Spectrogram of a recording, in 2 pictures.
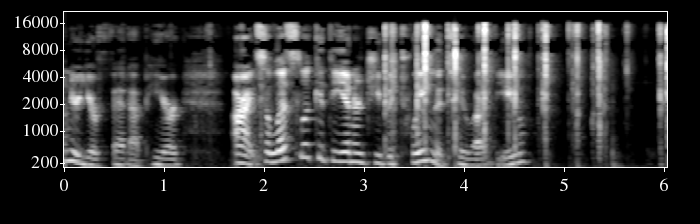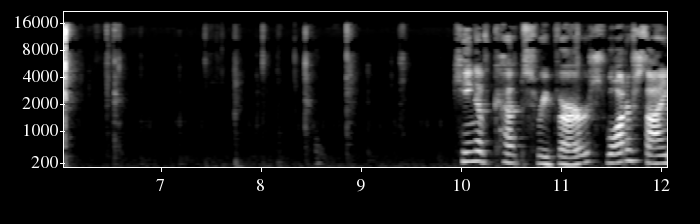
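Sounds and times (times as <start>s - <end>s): cards shuffled by hand: 3.1s - 6.8s.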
